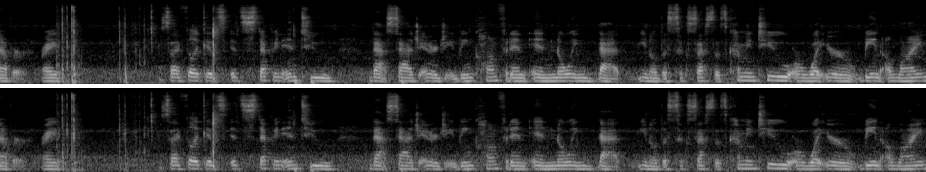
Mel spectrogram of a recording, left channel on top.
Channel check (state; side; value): normal; both; correlation 0.36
